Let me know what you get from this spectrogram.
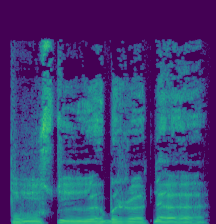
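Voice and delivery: slow furious growl of rage; shaking with rage, drag it out; furious bear. Acted. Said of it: "трясло от ярости".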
